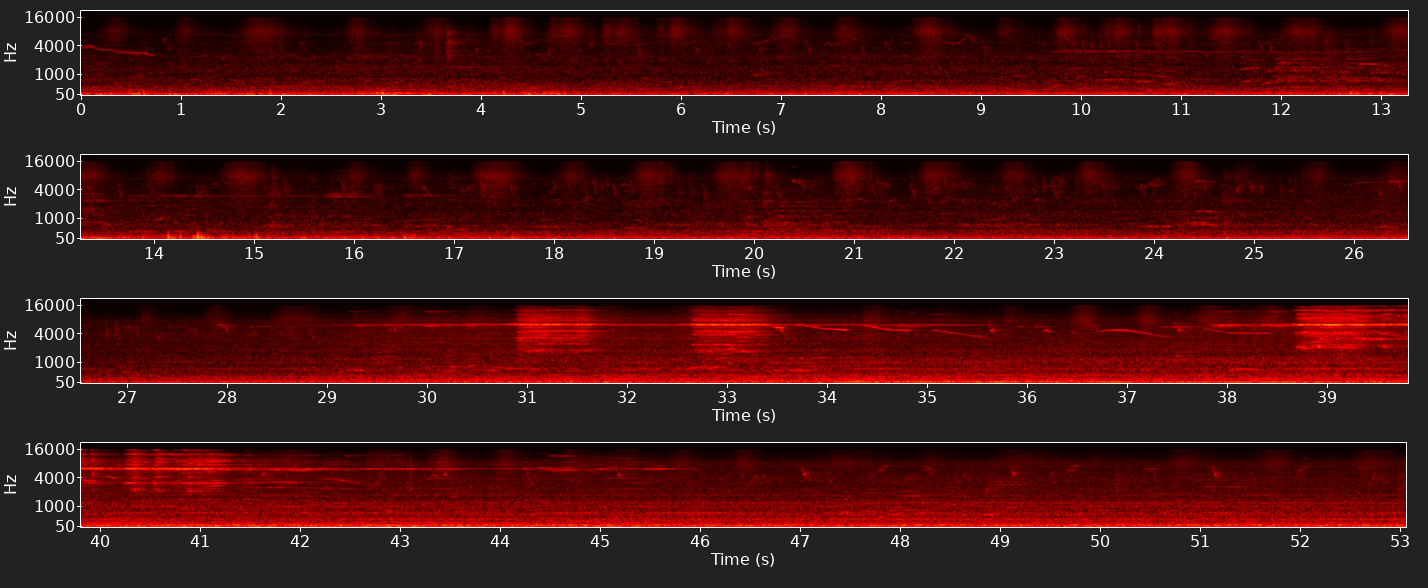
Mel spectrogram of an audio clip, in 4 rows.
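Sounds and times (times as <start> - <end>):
train rumble: 0.0 - 53.0
metal-on-metal squeals: 29.4 - 35.1, 37.8 - 45.9.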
